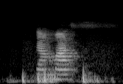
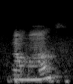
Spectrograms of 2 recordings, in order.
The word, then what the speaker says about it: jamás: Jamás se pronuncia con mayor intensidad en la sílaba más, la última sílaba. Jamás, palabra aguda.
